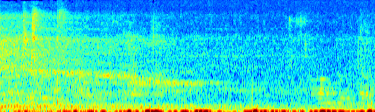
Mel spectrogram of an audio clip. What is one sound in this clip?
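A scooter engine buzzes in the distance and approaches.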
